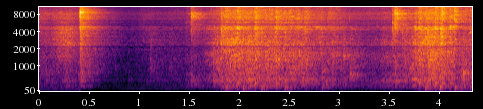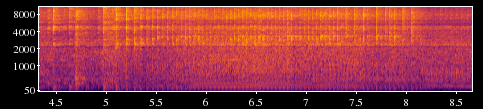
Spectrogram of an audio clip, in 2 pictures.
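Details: Powermore (Yard Machines) walk-behind mower, before carb spray and air filter checks: the pull-start rattles, the engine catches and runs briefly with an uneven beat, then fades and dies. Starts then stalls.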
